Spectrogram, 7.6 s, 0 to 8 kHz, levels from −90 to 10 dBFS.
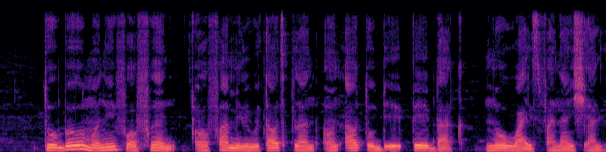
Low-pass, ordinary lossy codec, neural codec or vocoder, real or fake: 7.2 kHz; none; none; real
